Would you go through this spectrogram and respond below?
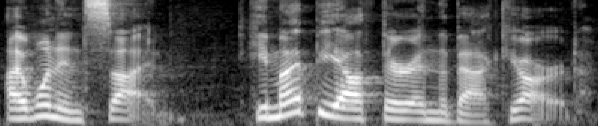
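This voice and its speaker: A man's voice: sits high, expressive, normal speed, fairly bright tone. A man reading fan fiction aloud as dramatic first-person narration.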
